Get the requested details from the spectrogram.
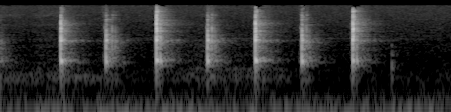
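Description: A small hand-carved wooden puzzle is tapped seven times in a steady rhythm. Each tap is a short, dry, bright knock with almost no ring, followed by a faint softer tick at the end.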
